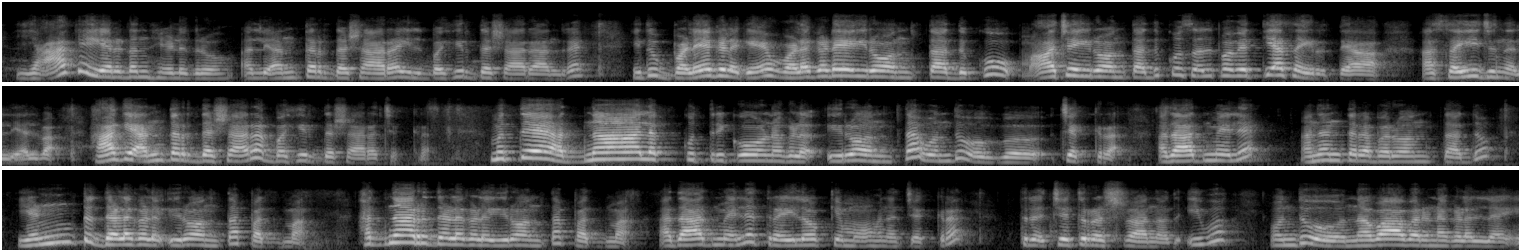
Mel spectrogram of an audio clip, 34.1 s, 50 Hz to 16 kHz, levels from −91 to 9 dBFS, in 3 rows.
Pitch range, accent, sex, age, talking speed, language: 200-275 Hz, native, female, 20-39, 95 wpm, Kannada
